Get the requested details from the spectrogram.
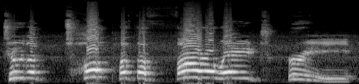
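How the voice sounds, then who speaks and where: A jolly old storybook Santa performed by a male narrator, pitched high and swooping with excitement. He exclaims eagerly, full of booming delight. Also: takes it slowly, exaggerated voice, poor audio. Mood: commanding.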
